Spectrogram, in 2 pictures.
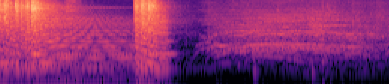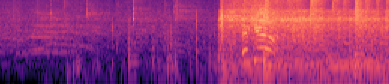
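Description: Live heavy metal band playing a loud ringing passage that cuts off sharply about two seconds in. A few seconds of crowd shouting and cheering follow, with a few claps. About eight seconds in, the full band with electric guitar and drums crashes back in, the guitar bending notes up and down.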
